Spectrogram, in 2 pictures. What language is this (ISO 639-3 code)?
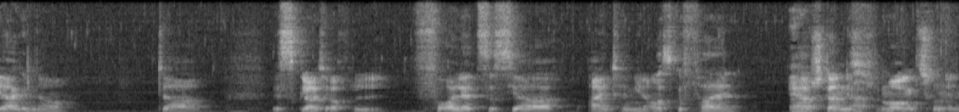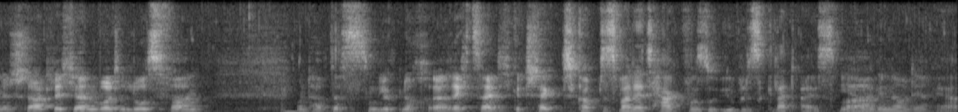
deu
